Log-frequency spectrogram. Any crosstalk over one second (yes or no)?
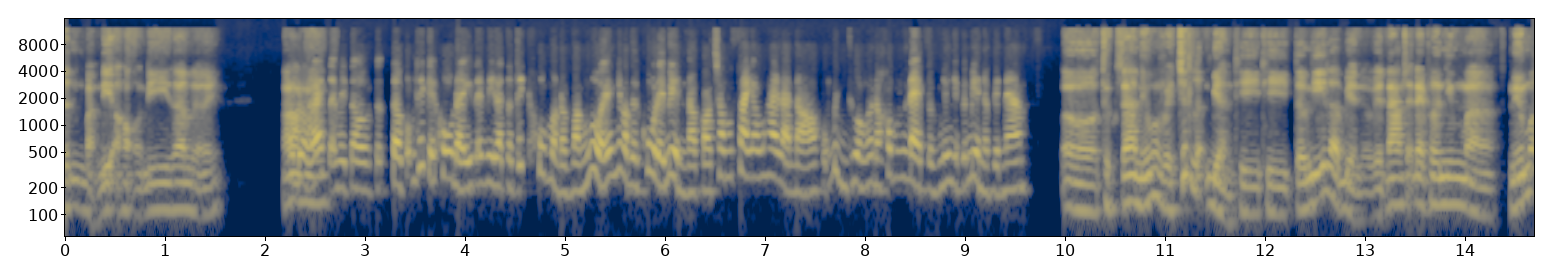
no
